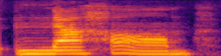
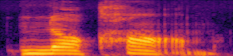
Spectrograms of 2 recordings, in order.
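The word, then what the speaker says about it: nacham: And then that word comfort means naham. Well, it's actually nakam. Nakam. So, the way that the Hebrew word is spelled and the way it's pronounced is different.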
